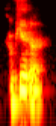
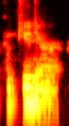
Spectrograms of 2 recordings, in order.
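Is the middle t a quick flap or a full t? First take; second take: flap; full t. First: The middle t is a quick flap. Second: The middle t is a full t. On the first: The speaker calls it right. "You use a thrill" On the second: The speaker calls it wrong. "I don't say computer"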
